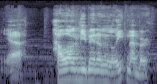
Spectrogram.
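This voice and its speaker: A man's voice: medium pitch, fast talker, soft background music. A young man hosting a podcast in casual interview chat, upbeat and calling his guest "dude" and "bro". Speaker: podcast host.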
